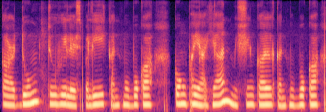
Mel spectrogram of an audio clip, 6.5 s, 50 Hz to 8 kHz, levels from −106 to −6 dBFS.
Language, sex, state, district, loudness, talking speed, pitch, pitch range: Mizo, female, Mizoram, Aizawl, -15 LUFS, 165 wpm, 190 Hz, 180-200 Hz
